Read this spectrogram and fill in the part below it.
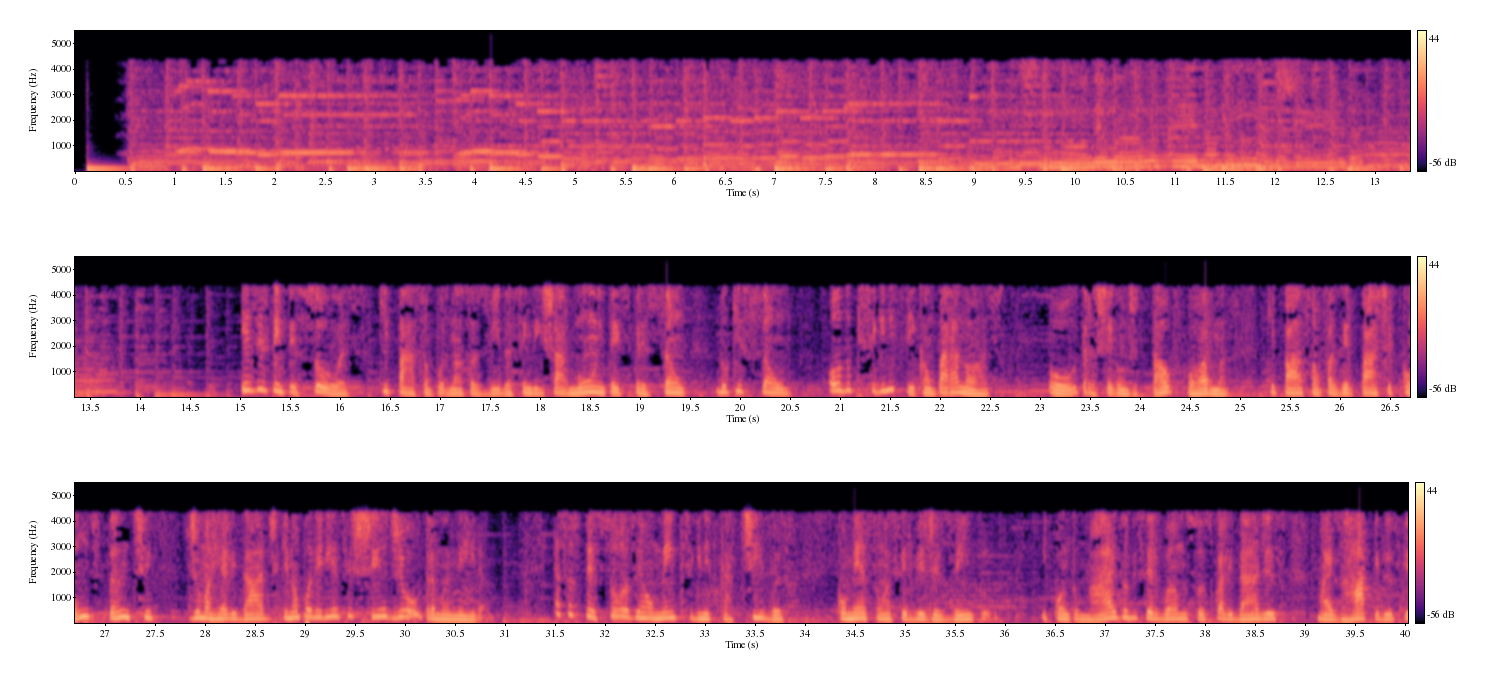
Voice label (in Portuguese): TIA, Telemensagens Aniversários; Aniv Familiar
